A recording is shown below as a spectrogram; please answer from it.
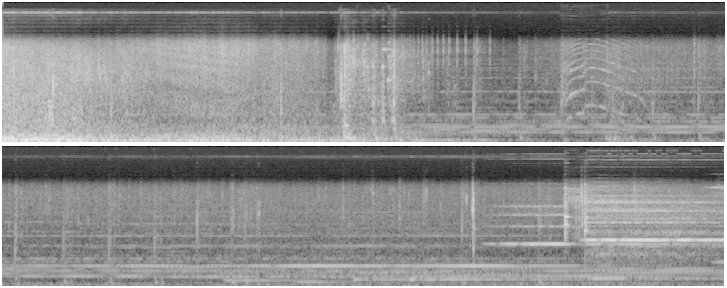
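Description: Fiery Confringo spell explosion in the Hogwarts Legacy video game: a loud, brief burst at the start that quickly fades into a quieter magical shimmer and tinkling effects.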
